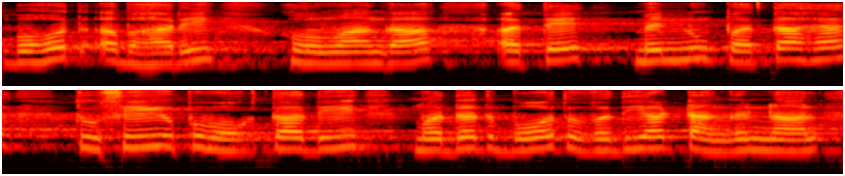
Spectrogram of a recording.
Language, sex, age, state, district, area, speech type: Punjabi, male, 30-45, Punjab, Jalandhar, urban, spontaneous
